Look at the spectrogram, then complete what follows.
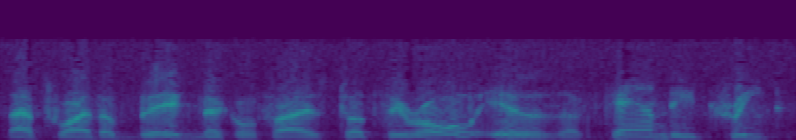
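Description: A man's voice: medium pitch, very animated, measured pace, a little hiss or hum. A man playing an enthusiastic American sponsor announcer, giving an emphatic old-time radio candy advertisement. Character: eager, enthusiastic candy pitchman. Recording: muffled old radio recording.

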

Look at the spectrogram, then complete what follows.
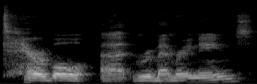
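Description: Young male podcast host, low voice, animated and jokey; echoey room. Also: unhurried. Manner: joking, animated storyteller. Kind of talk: casual chat.

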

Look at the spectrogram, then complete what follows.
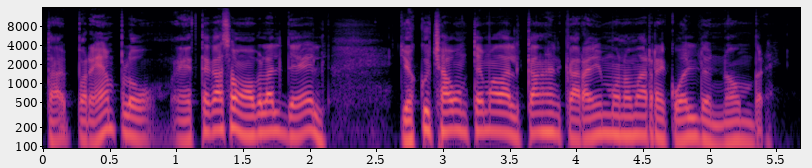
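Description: A young man from Puerto Rico with a Puerto Rican accent, hosting a casual solo podcast from his home studio in a relaxed, chatty way with lots of fillers. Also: on the high side, quick pace, dry recording. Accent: Puerto Rican Spanish. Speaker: podcast host and music producer.

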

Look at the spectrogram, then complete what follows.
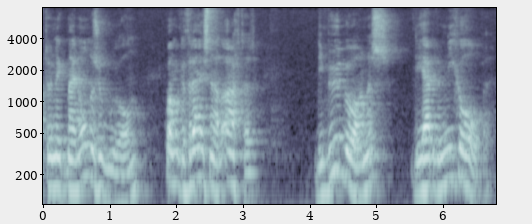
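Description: Recorded a little away from the mic in a roomy space, an older man recounts his research in an interview. His voice is mellow, and he often stops to search for words. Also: mid-range voice, far from the mic. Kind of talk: spontaneous interview account.

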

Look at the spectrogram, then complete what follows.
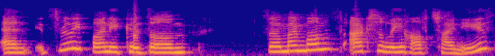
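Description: A woman with an Australian accent speaks in a fairly high, mellow voice with a slightly dull recording quality. She chats casually as an interview guest, telling personal stories in a talkative, informal way. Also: measured pace. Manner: chatty, animated retelling with acted-out quotes and frequent "like".

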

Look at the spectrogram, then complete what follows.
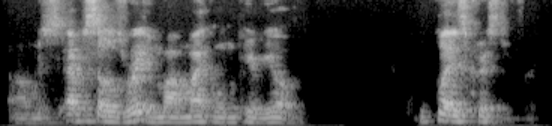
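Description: A man's voice: mid-range voice, fast. A man co-hosting a podcast, discussing things in a conversational, reflective way, recorded in an echoey room. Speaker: podcast co-host. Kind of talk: casual discussion.

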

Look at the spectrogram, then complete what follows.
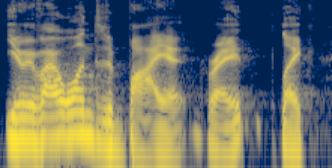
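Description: Halting, conversational man, medium-pitched voice. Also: expressive, a bit bright. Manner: halting, conversational, frequent check-in questions. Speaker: podcast co-host. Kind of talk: casual chat.

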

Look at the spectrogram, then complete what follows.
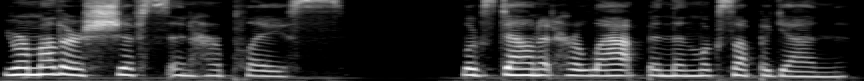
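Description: A woman presenting a literary podcast in a measured, deliberate way, as narrator and host. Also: medium pitch, fairly even intonation. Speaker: podcast host, editor and story reader.

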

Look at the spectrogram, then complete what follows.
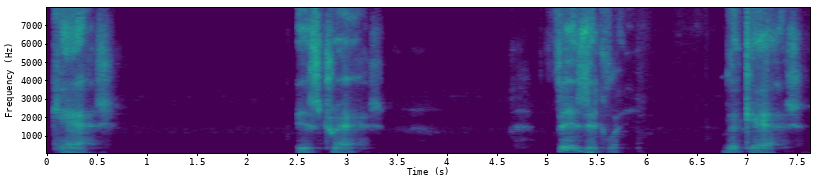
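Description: A man with a low, raspy voice hosts an informal commentary for his followers. He speaks extremely slowly, with long dramatic pauses and gravelly fry. He leans hard on key phrases and repeats them for emphasis. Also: a bit bright. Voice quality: speech impediment. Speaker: cryptocurrency commentator and show host.

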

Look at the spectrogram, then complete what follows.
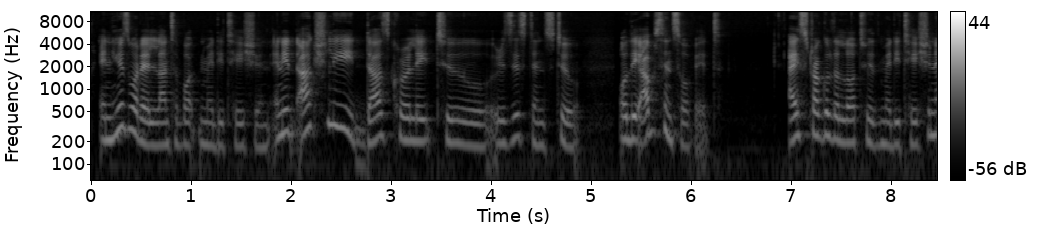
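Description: A young woman speaks alone as a podcast host. Her delivery is earnest and conversational, built from short, considered phrases. She sounds reflective, as if thinking aloud to her listeners, at an ordinary middle pitch. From born in the US, grew up in Kenya. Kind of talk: reflective solo podcast monologue.

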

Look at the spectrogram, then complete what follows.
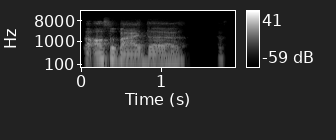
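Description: A man in a casual group discussion, speaking in a measured, hesitant way with fillers. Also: mid-range voice, fairly even intonation, a bit bright. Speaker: discussion participant.

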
